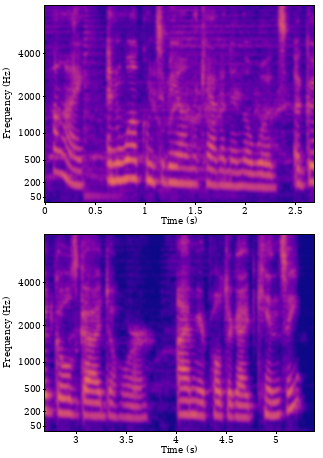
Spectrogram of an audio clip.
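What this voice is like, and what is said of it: Public-radio announcer voice. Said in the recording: “doing her NPR voice”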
